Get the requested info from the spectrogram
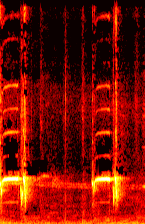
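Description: Bar-winged Prinia song: a long, steady high whistle ending in a harsh, buzzy flourish, given twice about two seconds apart. Only faint low background hum.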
